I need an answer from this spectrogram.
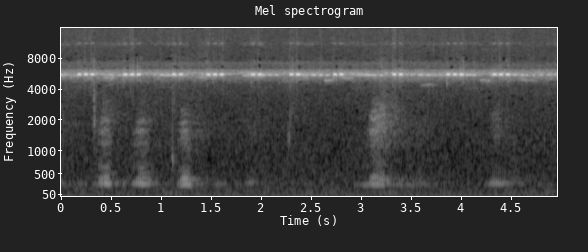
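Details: Frog chorus with pig frogs and water frogs named: low, hoarse grunting croaks in quick bursts of two or three, repeated about every half second to second, over a steady high insect whine throughout.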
